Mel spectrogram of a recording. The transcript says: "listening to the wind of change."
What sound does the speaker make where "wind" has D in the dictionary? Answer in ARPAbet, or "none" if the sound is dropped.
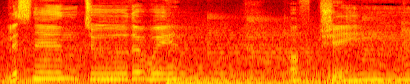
none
